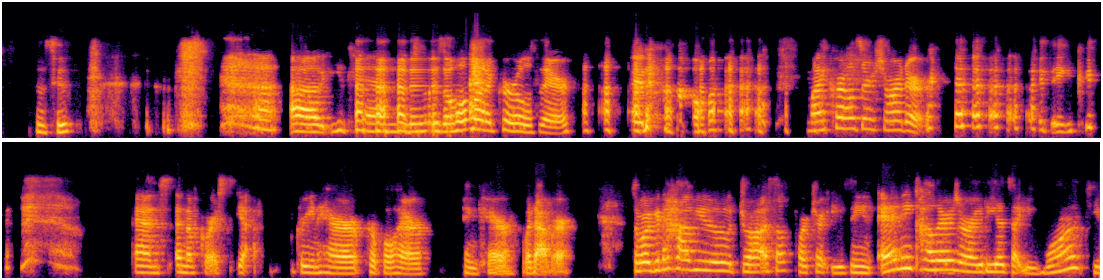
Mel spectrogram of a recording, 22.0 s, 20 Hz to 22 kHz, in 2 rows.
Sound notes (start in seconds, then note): 1.3 laughs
